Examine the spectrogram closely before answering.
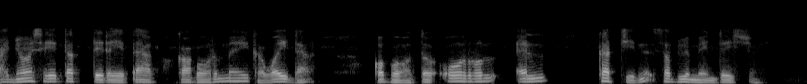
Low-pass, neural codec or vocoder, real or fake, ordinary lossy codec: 5.4 kHz; codec, 16 kHz, 0.8 kbps, ZipCodec; fake; Opus, 16 kbps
